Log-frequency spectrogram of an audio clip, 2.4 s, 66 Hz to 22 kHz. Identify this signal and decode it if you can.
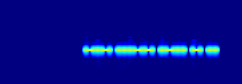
Morse code, heard as a keyed tone, about 47 wpm, 700 Hz. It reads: K3LTI
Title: USA Call Signs - 5 Characters - 45wpm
